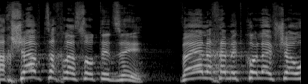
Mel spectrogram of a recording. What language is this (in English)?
Hebrew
